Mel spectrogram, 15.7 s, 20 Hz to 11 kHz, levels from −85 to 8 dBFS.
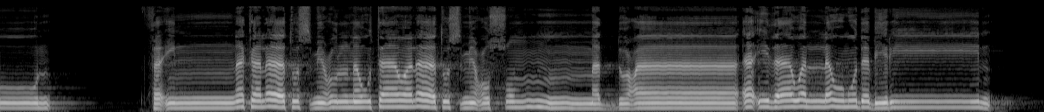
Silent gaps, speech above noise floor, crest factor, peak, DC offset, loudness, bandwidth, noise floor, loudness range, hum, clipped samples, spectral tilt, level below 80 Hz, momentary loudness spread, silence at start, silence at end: none; 57 dB; 16 dB; -6 dBFS; under 0.1%; -23 LUFS; 9.2 kHz; -79 dBFS; 4 LU; none; under 0.1%; -7.5 dB/octave; -64 dBFS; 8 LU; 0 s; 0.8 s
